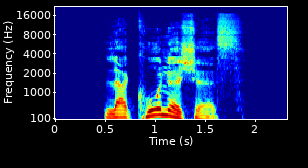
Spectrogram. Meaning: strong/mixed nominative/accusative neuter singular of lakonisch
- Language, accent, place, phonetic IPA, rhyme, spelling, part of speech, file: German, Germany, Berlin, [ˌlaˈkoːnɪʃəs], -oːnɪʃəs, lakonisches, adjective, De-lakonisches.ogg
